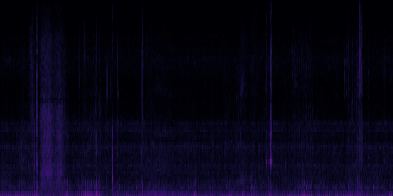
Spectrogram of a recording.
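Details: Pet cat at play with a water bottle lid, purring in a continuous low rumble, broken by sharp clicks and rattles of the plastic lid being batted about.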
